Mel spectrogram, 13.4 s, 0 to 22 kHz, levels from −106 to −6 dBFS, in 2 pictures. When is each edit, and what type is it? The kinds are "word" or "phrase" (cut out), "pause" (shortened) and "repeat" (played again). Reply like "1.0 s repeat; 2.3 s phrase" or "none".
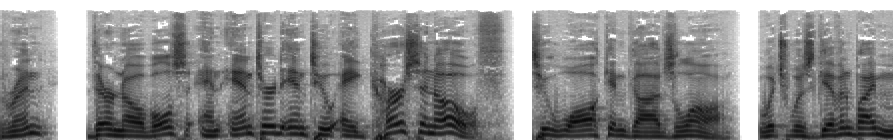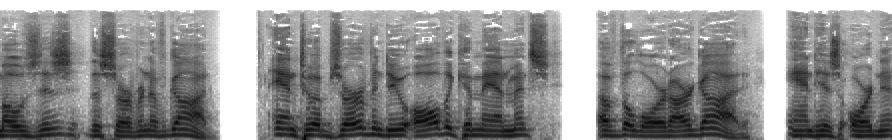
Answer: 3.9 s pause; 5.6 s pause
